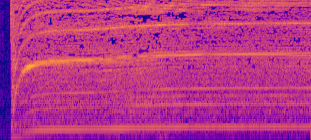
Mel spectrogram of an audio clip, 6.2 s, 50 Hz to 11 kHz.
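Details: Scarlett SC 042 hand mixer after repair: motor bearings and gears relubricated to cure scraping and whistling when hot. The motor spins up fast to a steady, even high whine with no squeal or grinding; normal running.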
